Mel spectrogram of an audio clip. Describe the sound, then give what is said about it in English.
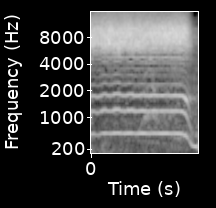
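A voice imitates a dentist's drill: a steady, high, nasal whine held for about a second, then sliding sharply down in pitch at the end. “I think in my dentist's office, they have, like, these paper-thin walls. Because walking down the hall, I could hear the machines going. Anybody, like, you just tense up when you hear the machine, you know? It's like, it sounds like this.”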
